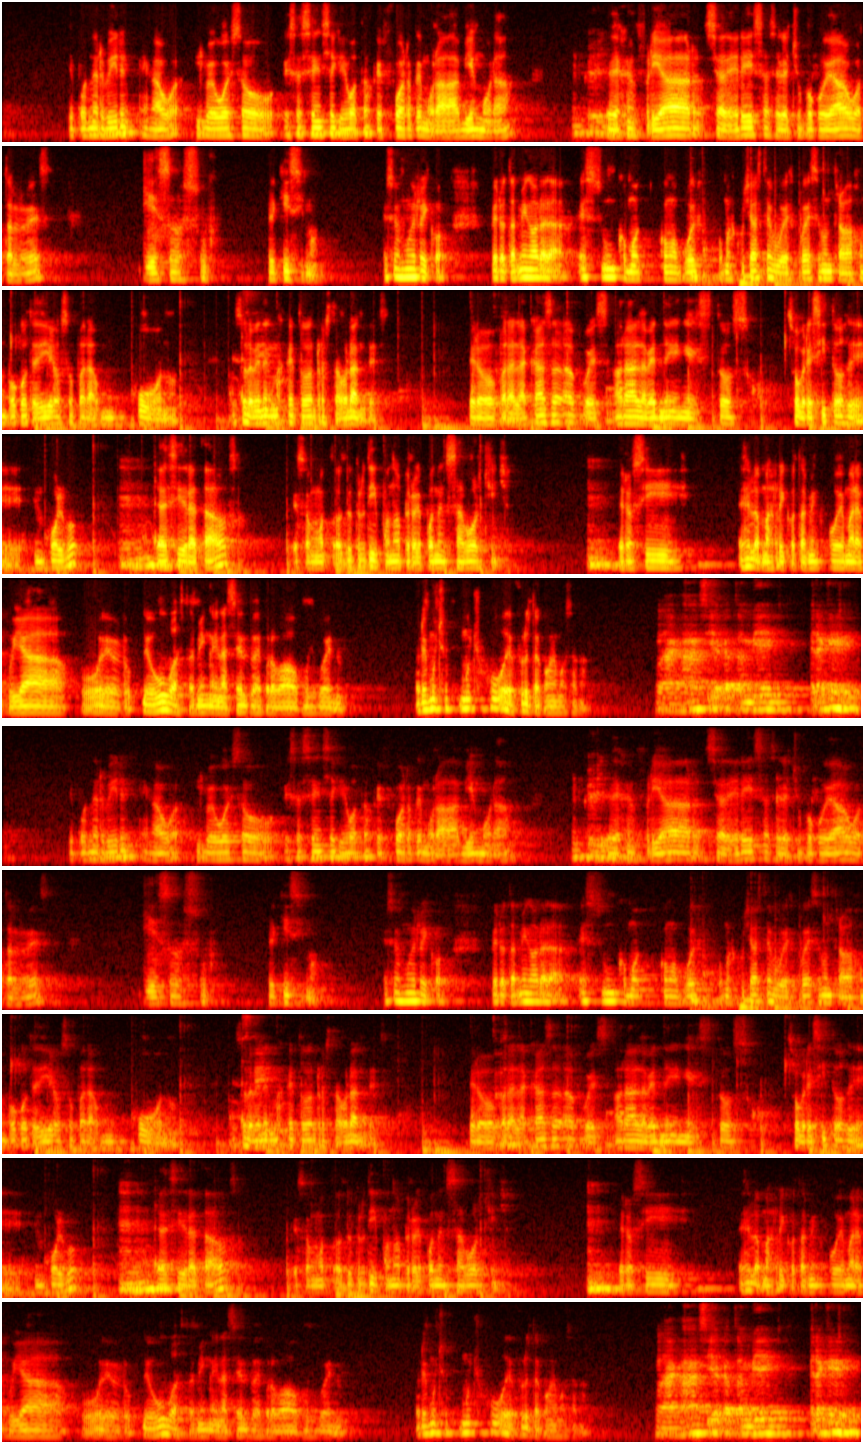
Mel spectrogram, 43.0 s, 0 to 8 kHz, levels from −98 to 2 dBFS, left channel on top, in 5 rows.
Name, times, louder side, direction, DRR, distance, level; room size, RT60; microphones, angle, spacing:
voice 1, 0.7-5.1 6.0-9.0 10.0-10.7 11.3-11.8 12.4-19.0 19.5-21.0 21.9-24.7 25.1-26.6 27.4-28.2 28.7-30.8 32.0-32.7 33.2-37.9 38.6-40.3, left 7 dB, 85° left, 19 dB, 0.3 m, -27 dB
voice 2, 5.7-6.2 19.7-20.0 22.1-22.3 27.0-27.4 31.7-31.9 32.8-32.9 41.0-43.0, equal, 60° right, 0 dB, 2.6 m, -29 dB
sound 1, 15.5-30.9, left 2 dB, 65° left, 0.9 m, -40 dB
14.0 x 7.8 x 2.7 m, 1.1 s
head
